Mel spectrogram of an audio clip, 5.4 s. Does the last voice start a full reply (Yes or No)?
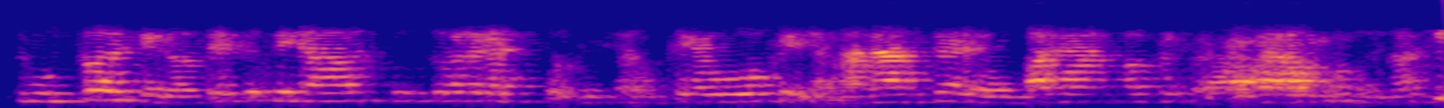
Yes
